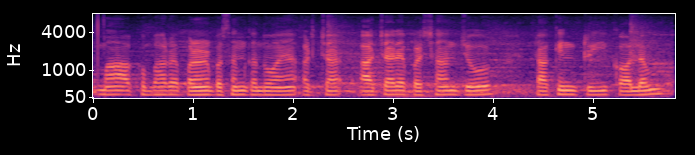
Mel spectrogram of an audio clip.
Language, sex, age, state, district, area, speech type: Sindhi, male, 30-45, Maharashtra, Thane, urban, spontaneous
